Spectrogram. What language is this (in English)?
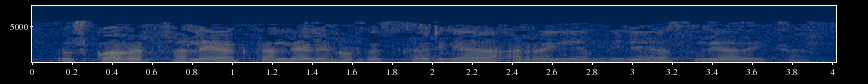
Basque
